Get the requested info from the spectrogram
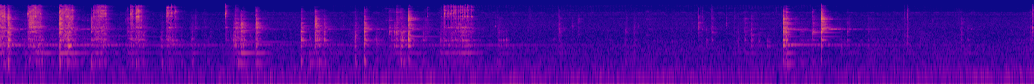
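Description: Socket ratchet wrench clicking in quick, regular strokes, about three a second, as the bolt on a metal band clamp around a steel post is loosened. The clicking stops about halfway through, with a couple more clicks near the end.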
